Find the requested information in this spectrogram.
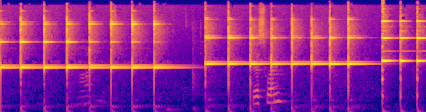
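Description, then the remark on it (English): Rocks of different types and shapes are struck in a steady series of sharp taps, each ringing with a clear bell-like tone. The pitch steps up twice between groups of strikes, and a voice briefly speaks midway. “So it really varies, the sound that's produced really varies depending on the rock type and the shape of these.”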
